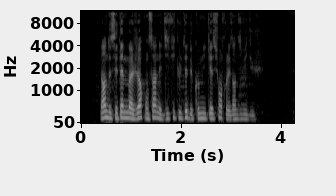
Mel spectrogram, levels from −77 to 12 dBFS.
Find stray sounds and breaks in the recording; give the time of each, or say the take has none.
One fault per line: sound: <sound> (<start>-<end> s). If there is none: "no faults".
no faults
